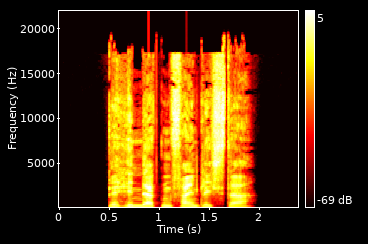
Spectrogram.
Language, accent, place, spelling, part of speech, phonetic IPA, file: German, Germany, Berlin, behindertenfeindlichster, adjective, [bəˈhɪndɐtn̩ˌfaɪ̯ntlɪçstɐ], De-behindertenfeindlichster.ogg
- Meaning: inflection of behindertenfeindlich: 1. strong/mixed nominative masculine singular superlative degree 2. strong genitive/dative feminine singular superlative degree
